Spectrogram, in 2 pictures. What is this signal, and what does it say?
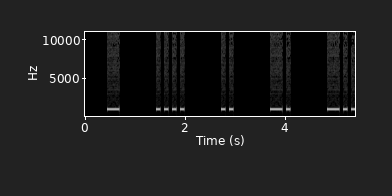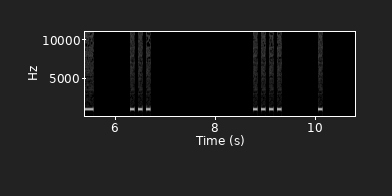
Morse code, heard as a keyed tone, about 15 wpm, spaced as for 8 wpm, 1000 Hz. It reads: THINKS HE
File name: qotdfiles / 8wpm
